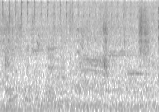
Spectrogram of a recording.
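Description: A bird calling a few times over a steady low outdoor rumble.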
